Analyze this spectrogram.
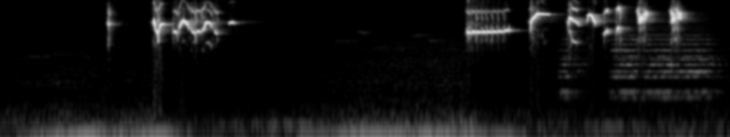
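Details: Orange-headed thrush song, played in the morning to prompt other birds to sing: after a quiet start, bursts of high wavering whistles, then a longer run of pure whistled notes and buzzy harmonic phrases over a low hum.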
